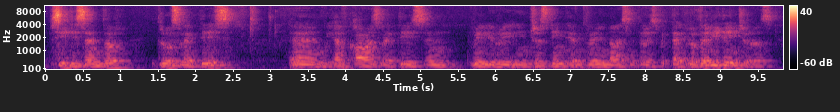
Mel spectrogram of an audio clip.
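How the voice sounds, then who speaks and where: A man's voice: on the low side, mellow. Young Romanian man presenting in a hall. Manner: plain speech in non-native English with many repetitions, light laughs. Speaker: foreign student presenter. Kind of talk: informal slide presentation. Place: university lecture room. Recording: echoey lecture room, mic at a distance.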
